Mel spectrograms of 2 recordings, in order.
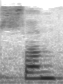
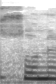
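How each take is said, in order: First: The vowel is an open 'uh' sound. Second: The vowel is a rounded 'oo' sound. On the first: The speaker calls it right. "इसको हम सन पढ़ेंगे" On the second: The speaker calls it wrong. "इसको सुन नहीं पढ़ेंगे"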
